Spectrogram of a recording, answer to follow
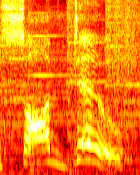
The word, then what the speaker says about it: Sandor: They call him Saw Dough. No Mr. Accent on the dough.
